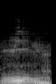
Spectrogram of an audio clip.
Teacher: on a le verbe mean, qui s'écrit aussi EA, mais là, pour le coup, il se prononce I. Mean, avec un I long.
